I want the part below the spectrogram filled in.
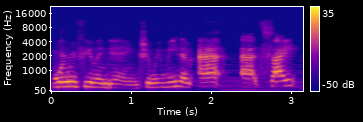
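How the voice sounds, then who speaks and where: A woman playing a tabletop game, animated and given to putting on character voices. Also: mid-range voice, normal speed, highs cut off, faint music behind. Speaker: player. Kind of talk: casual tabletop play.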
